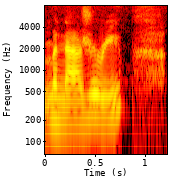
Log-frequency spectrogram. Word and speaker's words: menagerie: the French okay but we're going to pronounce it Menagerie because that's the English pronunciation of it and synonyms are agglomeration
